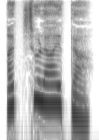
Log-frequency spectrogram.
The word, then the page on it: ಅಚ್ಚುಳಾಯಿತ: accuḷāyita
